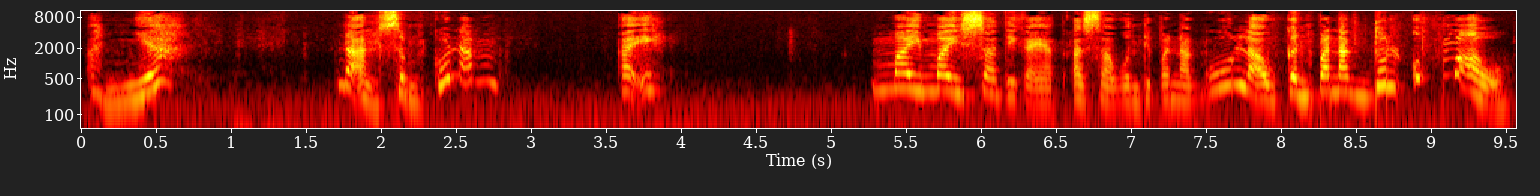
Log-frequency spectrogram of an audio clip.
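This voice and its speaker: A woman's voice: sits high, big pitch swings, slow pace, pauses often, a bit bright, breathy edge, full character voice. An actress playing an inquisitive, talkative mother of grown children in a radio drama, with an Ilocano accent. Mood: concerned, probing.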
